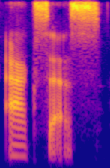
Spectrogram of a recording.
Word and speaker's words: AHCCCS: Okay, so AHCCS, and a quick heads up, you pronounce that access like you're gaining access to healthare.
